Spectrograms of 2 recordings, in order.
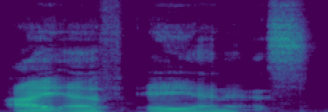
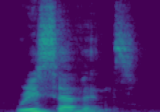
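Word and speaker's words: Rhys Ifans: First name RHYS, last name if ans. So it looks like I fans. However, is that your final answer? It is not because this man is Welsh and it's simply pronounced reven.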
